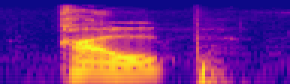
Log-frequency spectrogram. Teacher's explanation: si nosotros decimos calp con una k gutural, calp significa corazón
